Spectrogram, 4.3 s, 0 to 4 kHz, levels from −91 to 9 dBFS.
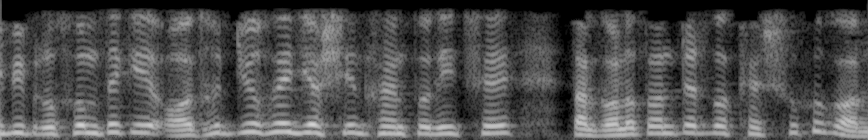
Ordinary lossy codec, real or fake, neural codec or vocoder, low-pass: MP3, 32 kbps; fake; codec, 16 kHz, about 1 kbps, DyCAST, with the encoder's durations; 3.6 kHz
